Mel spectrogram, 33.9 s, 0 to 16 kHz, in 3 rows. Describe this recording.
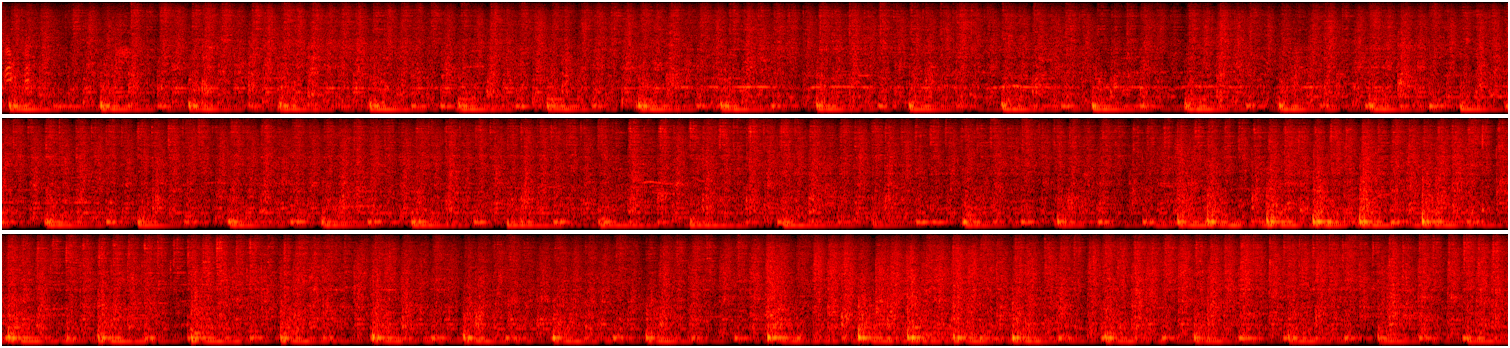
Traditional instruments (qraqeb, drums, trumpets), voices. Tech Note : Sony PCM-D100 internal microphones, wide position.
